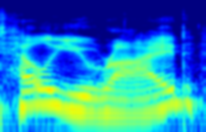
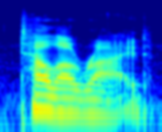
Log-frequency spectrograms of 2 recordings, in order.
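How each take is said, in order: First: The name is pronounced carefully and precisely. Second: The name is pronounced loosely and sloppily. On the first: The speaker calls it right. "but it's the Telluride" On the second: The speaker calls it wrong. "I kind of got a little sloppy with my pronunciation"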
